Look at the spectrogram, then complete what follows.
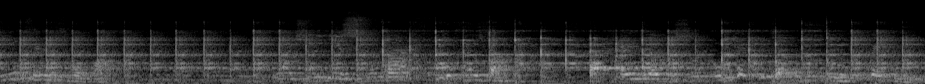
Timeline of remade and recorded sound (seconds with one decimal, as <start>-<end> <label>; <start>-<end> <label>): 0.0-3.8 recorded; 3.8-6.5 remade; 6.5-7.1 recorded; 7.1-8.5 remade; 8.5-9.3 recorded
